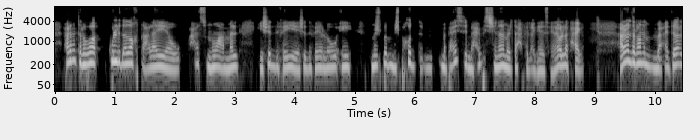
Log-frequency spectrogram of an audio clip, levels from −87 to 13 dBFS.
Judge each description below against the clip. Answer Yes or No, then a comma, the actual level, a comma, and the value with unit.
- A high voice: No, medium, 175 Hz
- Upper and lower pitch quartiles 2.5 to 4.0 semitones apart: No, average, 4.4 semitones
